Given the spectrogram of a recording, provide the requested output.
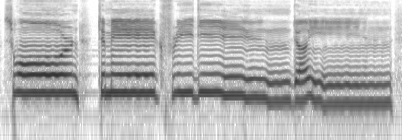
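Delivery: ordinary talk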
